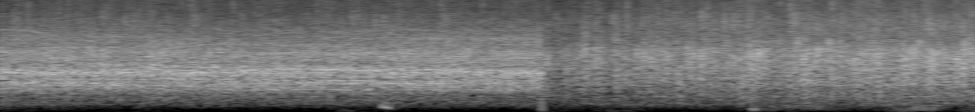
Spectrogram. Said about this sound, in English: Let's just give it up real quick. Yeah, give it up for them. Please clap. Please clap.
